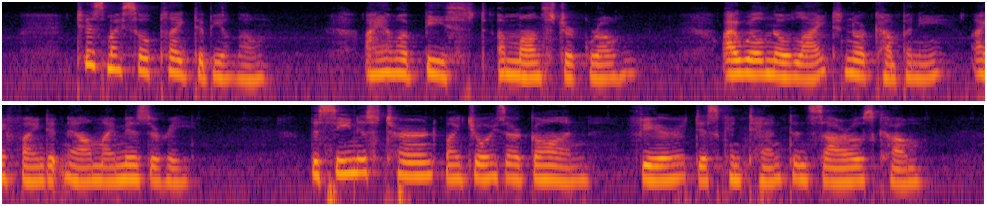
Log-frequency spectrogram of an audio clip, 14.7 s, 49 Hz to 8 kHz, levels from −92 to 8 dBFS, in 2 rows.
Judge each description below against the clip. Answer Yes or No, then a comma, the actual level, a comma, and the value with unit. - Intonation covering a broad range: No, average, 2.8 semitones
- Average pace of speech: Yes, average, 160 wpm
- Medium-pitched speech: Yes, medium, 180 Hz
